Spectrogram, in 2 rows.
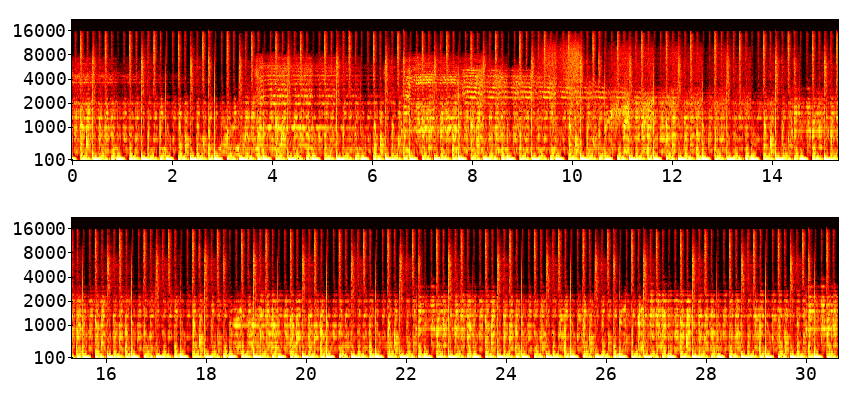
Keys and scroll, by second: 0.0 d, 0.8 f, 4.3-6.1 typing, 6.5 Escape, 9.3 s, 9.7 a, 10.9 w, 15.4 r, 17.3 w, 18.5 e, 20.8 r, 22.3 w, 24.0 r, 24.6 w, 28.7 1, 30.5 s.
